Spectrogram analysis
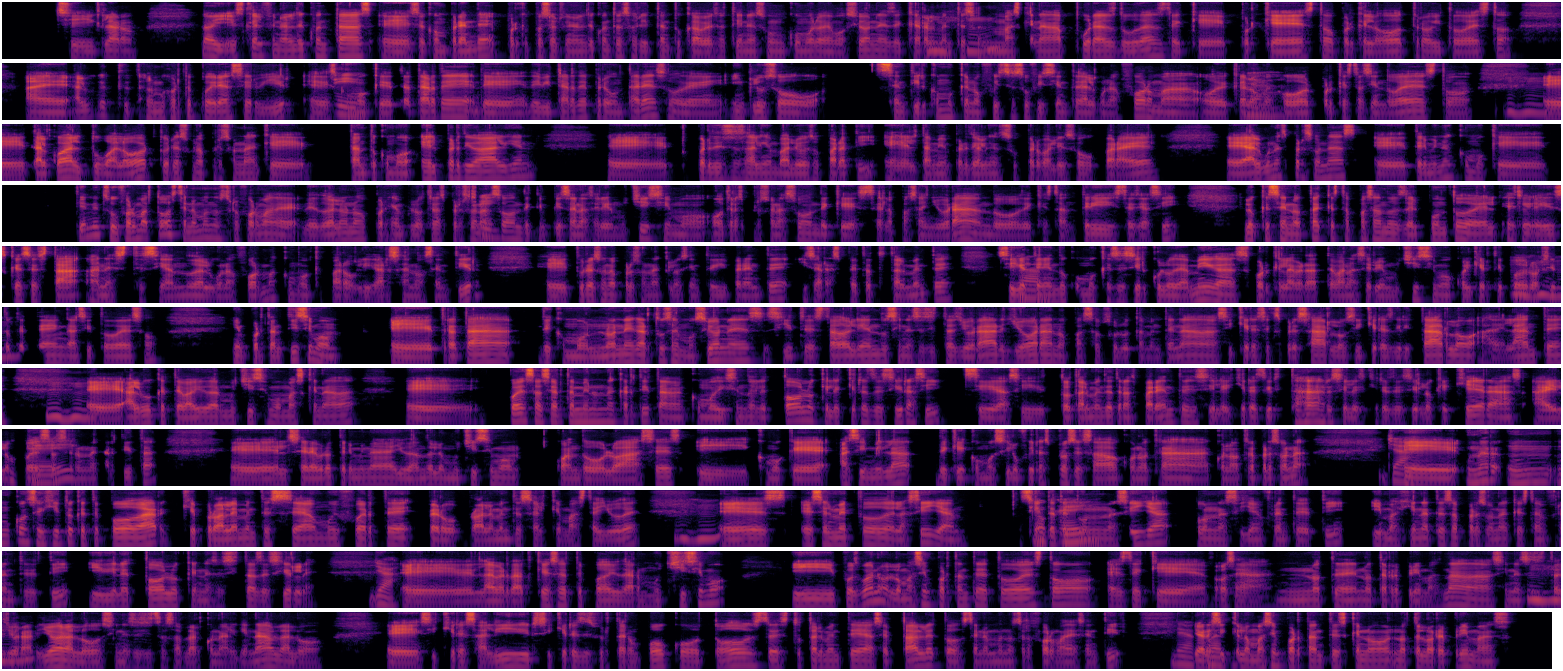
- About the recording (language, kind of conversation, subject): Spanish, advice, ¿Cómo puedo recuperar la confianza en mí después de una ruptura sentimental?
- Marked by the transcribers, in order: none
